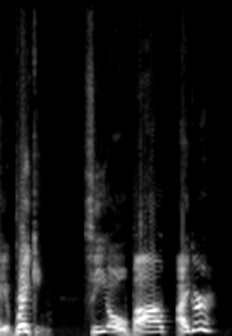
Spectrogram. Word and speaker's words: Iger: uh it says right here breaking CEO Bob Iger how do you pronounce his name Iger IG Bob Iger all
